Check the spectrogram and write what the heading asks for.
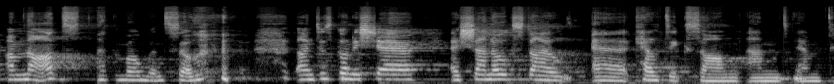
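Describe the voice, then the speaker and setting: Between songs on a live stream, an Irish guest musician makes giggly small talk full of ums. Her pitch is medium, and the poor audio carries a long reverb tail.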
